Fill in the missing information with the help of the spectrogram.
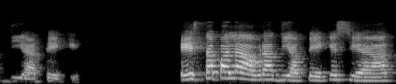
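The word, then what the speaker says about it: διαθήκη: La palabra concreta que se utilizó en la traducción griega del Antiguo Testamento es la que ustedes ven en pantalla y se pronuncia diateque.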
